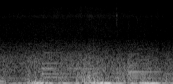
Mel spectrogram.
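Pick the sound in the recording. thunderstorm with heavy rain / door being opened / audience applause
thunderstorm with heavy rain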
